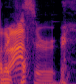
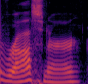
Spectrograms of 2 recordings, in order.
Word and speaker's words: Rosser: Rosser, Yeah, yeah, Rosser. I said Rosser? You said Rossner.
